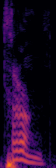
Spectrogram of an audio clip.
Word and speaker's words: Theron: That was Charlize Theron talking of Theron, actually, to be perfectly honest. That is how you pronounce her name.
